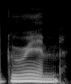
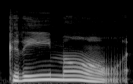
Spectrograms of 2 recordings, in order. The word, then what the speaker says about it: Grimaux: It's actually not pronounced as the Grim. That's how we would anglicize it, in English.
